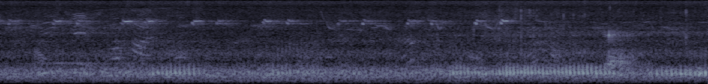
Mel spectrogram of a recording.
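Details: Spawning common toads crowd a pond alongside several frog species, pressing against one another in the water; a steady low croaking chorus runs throughout, overlaid by repeated thin high bird twitters.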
